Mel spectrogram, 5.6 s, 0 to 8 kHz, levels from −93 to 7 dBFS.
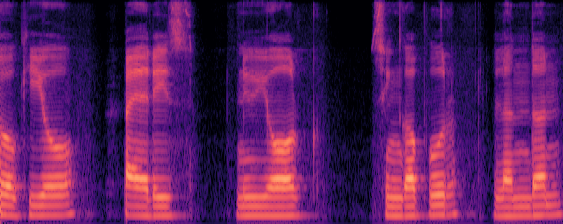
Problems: background sounds at intervals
